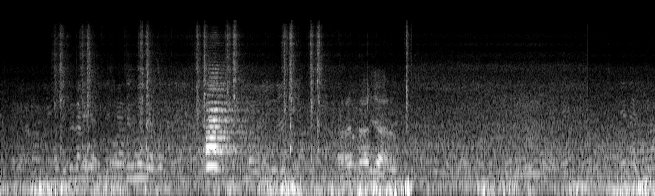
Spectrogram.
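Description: A brief car horn toot about two and a half seconds in, the loudest sound, over steady crowd chatter and street traffic, with a few scattered light clicks.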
